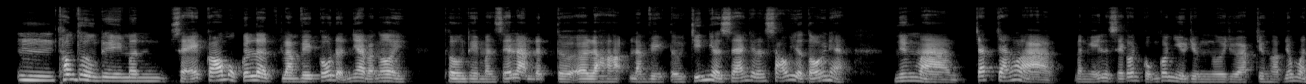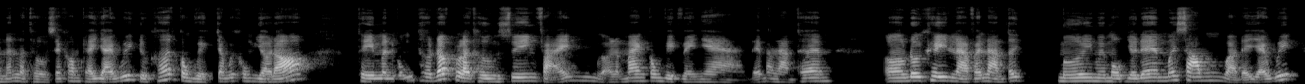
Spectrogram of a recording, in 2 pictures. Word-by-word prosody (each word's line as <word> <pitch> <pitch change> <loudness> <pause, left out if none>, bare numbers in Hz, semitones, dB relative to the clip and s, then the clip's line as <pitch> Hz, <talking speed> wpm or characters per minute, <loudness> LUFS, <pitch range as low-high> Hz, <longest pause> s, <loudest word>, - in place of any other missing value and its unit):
Ừm, 200 -2 +2
thông 230 +1 +4
thường 205 -6 +2
thì 165 -2 +1
mình 160 -2 -3
sẽ 155 - +2
có 190 +1 +8
một 210 -1 -1
cái 185 - +3
lịch 190 -5 +6
làm 140 -1 +2
việc 140 0 +1
cố 185 +4 +3
định - - 0
nha, 165 0 +4
bạn 125 -1 -1
ơi. 155 -4 +3 0.4
Thường 135 -2 +1
thì 130 -1 -3
mình 125 -1 -5
sẽ 135 +3 +1
làm 140 -4 +3
lịch 125 -1 -2
từ 125 -1 0
ờ, 130 - +3
là, 130 0 +5
hò 130 - -1
làm 120 -2 -4
việc 125 -1 -6
từ 120 - -4
9:00 190 +2 +1
sáng 150 +3 +2
cho 185 - -4
đến 160 -1 -3
6:00 165 - 0
tối - - +3
nè. - - -3 0.5
Nhưng 170 +3 -4
mà 115 -6 +4 0.2
chắc 195 +1 +2
chắn 215 - +1
là 115 - +4 0.2
mình 125 -1 -9
nghĩ 120 - -5
là 160 - -4
sẽ 135 - -2
có 175 +6 -1
cũng - - -6
có 180 - 0
nhiều 150 -8 -4
trường 120 -1 -6
người 120 0 -5
trường 120 - -6
gặp 115 0 -3
trường 130 0 -8
hợp 115 -1 -7
giống 160 +2 -5
mình 135 -5 -4
á, 135 - -6
là 155 - -5
thường 120 -2 -8
sẽ 135 - -3
không 155 +3 -6
thể 125 - 0
giải 135 - +2
quyết 210 +1 -2
được - - -4
hết 220 +5 0
công 160 -5 -1
việc 125 -3 -6
trong 145 - -3
cái 155 - -6
khung 150 -2 -10
giờ 125 -3 0
đó. 130 +2 +6 0.5
Thì 140 -2 +2
mình 140 0 -1
cũng 140 - -8 0.2
th - - -5
rất - - +6
là 150 - +7
thường 145 -1 -3
xuyên 165 +4 0
phải, 180 +1 0 0.2
gọi - - -7
là, 120 - -6
mang 155 +6 +1
công 160 -1 -4
việc 135 -2 -4
về 120 -1 -4
nhà 120 -3 -3 0.2
để - - -6
mà 140 - -8
làm 115 -2 -2
thêm. 155 +1 -1 0.6
Ờ, 155 +1 +1
đôi 175 0 +4
khi 180 -2 +4
là 140 -6 +3
phải 140 +2 -1
làm 135 -4 +1
tới 170 +3 -3 0.4
10:00-11:00 150 -2 -2
giờ 140 - 0
đêm 165 +2 +1
mới 190 +2 -1
xong 175 -3 +5 0.2
và - - 0
để - - -4
giải - - 0
quyết, 430 +4 -1
150 Hz, 255 wpm, -23 LUFS, 130-165 Hz, 0.6 s, có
